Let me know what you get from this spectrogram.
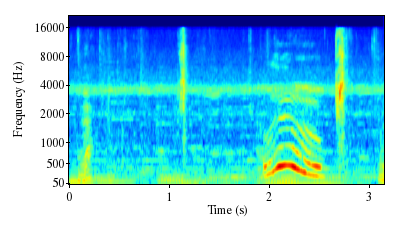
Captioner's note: lips smacking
